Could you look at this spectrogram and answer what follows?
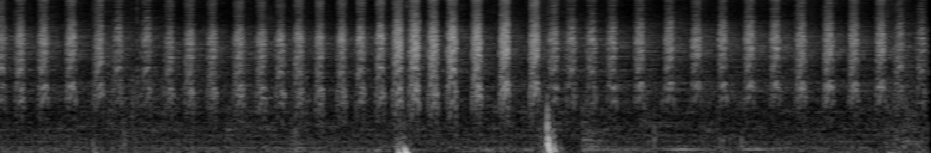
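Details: Spiderhunter in strong voice, a lure recording for wild birds, pouring out an unbroken run of harsh, high chipping notes at a quick even pace, with two low knocks partway through.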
